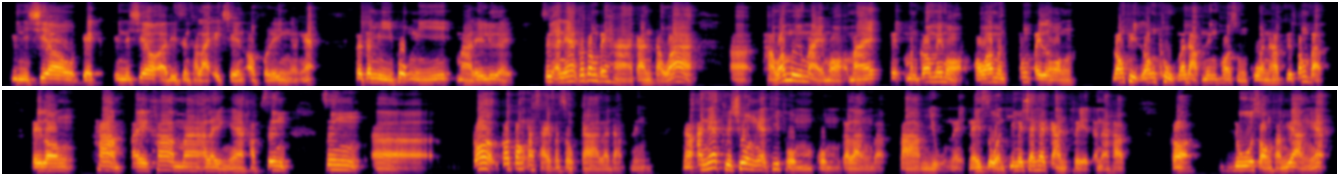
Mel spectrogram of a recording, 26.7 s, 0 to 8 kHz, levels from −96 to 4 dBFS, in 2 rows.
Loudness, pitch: -19 LUFS, 155 Hz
